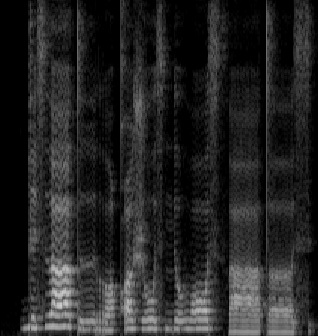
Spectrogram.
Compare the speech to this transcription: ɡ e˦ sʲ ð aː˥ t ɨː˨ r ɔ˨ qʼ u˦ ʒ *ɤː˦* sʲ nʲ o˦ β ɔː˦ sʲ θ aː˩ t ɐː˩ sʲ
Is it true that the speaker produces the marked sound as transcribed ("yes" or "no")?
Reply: no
